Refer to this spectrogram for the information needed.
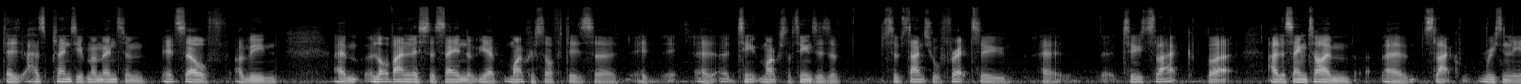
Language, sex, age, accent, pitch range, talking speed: English, male, 20-39, British, 100-120 Hz, 165 wpm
